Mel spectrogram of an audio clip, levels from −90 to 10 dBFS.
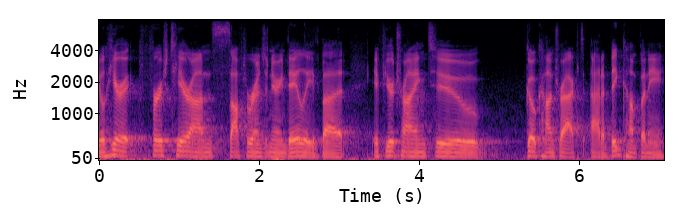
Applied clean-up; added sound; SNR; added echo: none; none; none; none.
